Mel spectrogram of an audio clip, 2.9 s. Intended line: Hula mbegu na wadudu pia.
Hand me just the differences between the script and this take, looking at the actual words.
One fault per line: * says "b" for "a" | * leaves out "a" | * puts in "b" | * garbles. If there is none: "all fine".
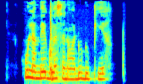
* puts in "hasa"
